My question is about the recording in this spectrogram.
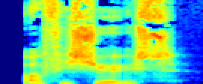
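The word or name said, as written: OFFICIØSE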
